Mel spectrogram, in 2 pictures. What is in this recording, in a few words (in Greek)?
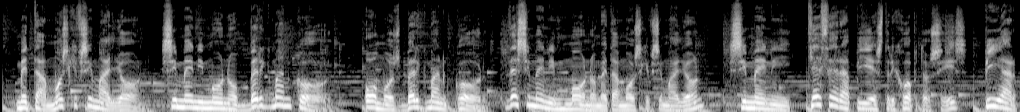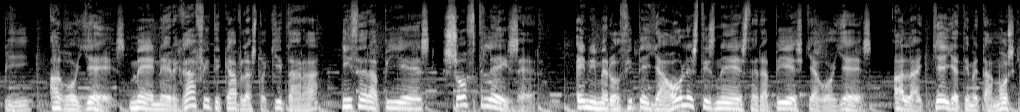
radio spots; trixoptwsi metamosxefsi malliwn therapies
